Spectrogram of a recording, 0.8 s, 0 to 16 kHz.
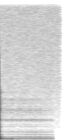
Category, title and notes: Instrument samples > Percussion
Hyperrealism V9 Tom high
toms, drums, drum, tom, stereo, machine, sample, digital, one-shot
